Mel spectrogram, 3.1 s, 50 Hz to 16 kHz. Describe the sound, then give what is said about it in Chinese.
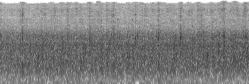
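A large standing audience of Falun Gong practitioners from 53 countries claps continuously in a gymnasium as Li Hongzhi enters the venue of their overseas conference, a dense, steady roar of many hands with no pauses or individual claps standing out, and no voices heard. “李洪志先生进入会场时，全场起立，长时间鼓掌。”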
